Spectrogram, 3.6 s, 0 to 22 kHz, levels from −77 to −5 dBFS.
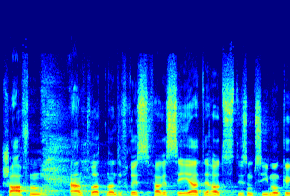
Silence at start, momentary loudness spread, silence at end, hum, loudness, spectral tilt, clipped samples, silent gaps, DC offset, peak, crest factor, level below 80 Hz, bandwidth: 0 s; 7 LU; 0 s; none; -24 LUFS; -3.5 dB/octave; under 0.1%; none; under 0.1%; -6 dBFS; 18 dB; -66 dBFS; 17.5 kHz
